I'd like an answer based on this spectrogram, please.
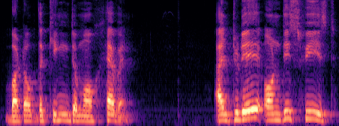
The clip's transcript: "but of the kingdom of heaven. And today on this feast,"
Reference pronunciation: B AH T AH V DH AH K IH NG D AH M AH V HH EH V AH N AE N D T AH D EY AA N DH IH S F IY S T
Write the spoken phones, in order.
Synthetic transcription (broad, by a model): B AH T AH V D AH K IH NG D AH M AH V HH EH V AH N AE N D T AH D EY AA N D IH S F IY S T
